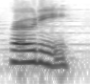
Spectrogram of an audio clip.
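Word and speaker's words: Rohde: Yeah, I'll be there on the 19th, which is also when, how do you pronounce his last name? Joe... Rhodey.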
